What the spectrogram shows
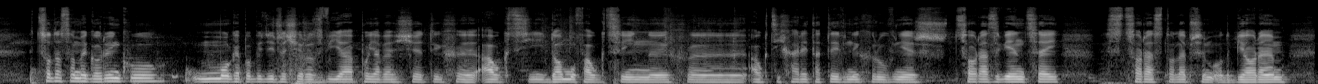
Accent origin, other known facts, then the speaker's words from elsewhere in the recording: Bydgoszcz, Kuyavian-Pomeranian Voivodeship, Poland; Pochodzę z Bydgoszczy.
